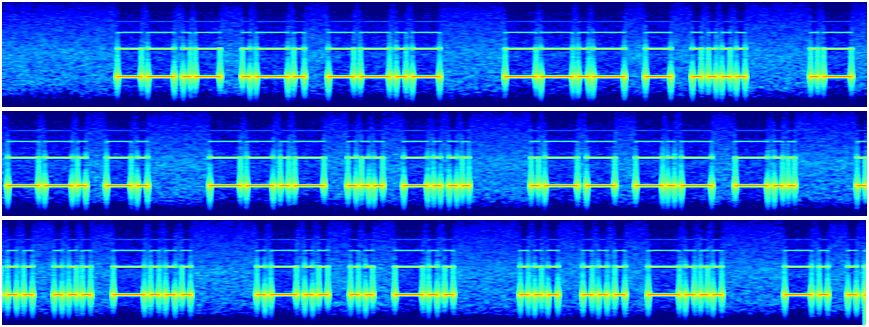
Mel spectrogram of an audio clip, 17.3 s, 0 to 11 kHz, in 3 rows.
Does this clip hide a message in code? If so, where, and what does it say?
Yes: Morse code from 0.7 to 17.3 s, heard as a keyed tone, hand-sent with a straight key, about 25 wpm, 890 Hz. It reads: QRQ QTH AGN QSB WKD SSB LID SSB …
